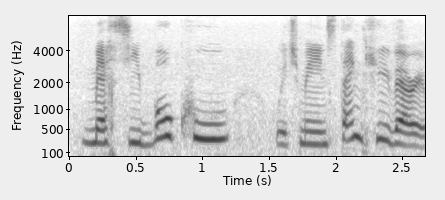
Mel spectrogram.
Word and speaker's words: beaucoup: And you can also say merci beaucoup, which means thank you very much or thanks a lot. Merci beaucoup. Again, remember those words, those sounds, o and ou, beaucoup.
